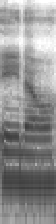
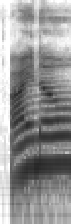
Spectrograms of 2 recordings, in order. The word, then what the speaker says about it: Ano: Well, I pronounce it Ano. I think Chris pronounces it I know, like a little differently, but she's just a I bundle of joy.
